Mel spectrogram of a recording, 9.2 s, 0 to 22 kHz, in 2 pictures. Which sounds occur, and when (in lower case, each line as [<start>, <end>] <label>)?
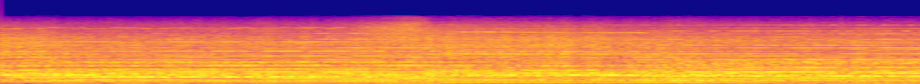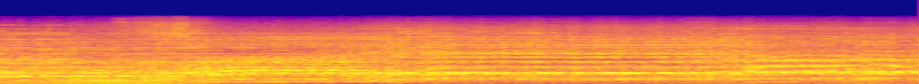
[0.00, 9.15] choir
[0.00, 9.15] music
